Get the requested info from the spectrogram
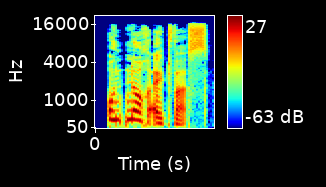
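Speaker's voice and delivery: high, hard housekeeper voice stopping at the door; iron-hard. Acted. Housekeeper turns back to the maid, steely. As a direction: turn back with a steely warning. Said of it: "Afras Blick wurde eisern und hart".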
